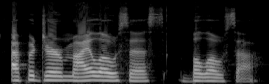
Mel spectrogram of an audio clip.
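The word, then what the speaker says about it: epidermolysis bullosa: how to say it now yes so hopefully epidermilosis bullosa that's what it is which is the very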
